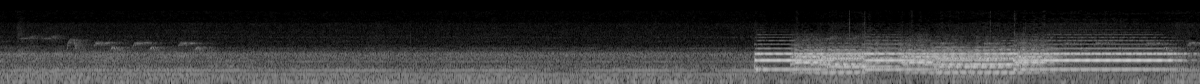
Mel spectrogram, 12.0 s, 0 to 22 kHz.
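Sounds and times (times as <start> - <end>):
electric train humming: 0.0 - 12.0
high bird-like chirps: 11.8 - 12.0.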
